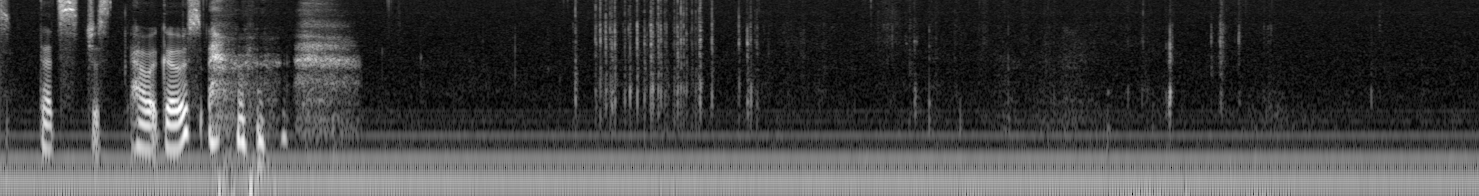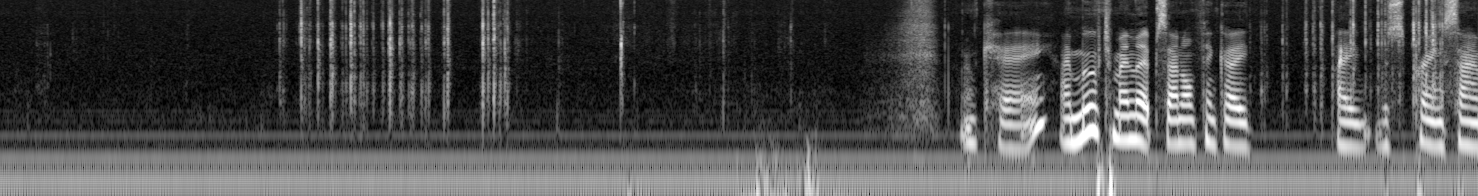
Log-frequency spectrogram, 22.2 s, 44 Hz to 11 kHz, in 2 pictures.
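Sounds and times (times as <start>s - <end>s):
low electrical hum: 0.0s - 22.1s
speech: 0.3s - 2.6s, 18.3s - 22.1s
tarot cards being shuffled: 4.2s - 9.7s, 13.1s - 17.4s, 20.5s - 22.1s.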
